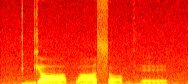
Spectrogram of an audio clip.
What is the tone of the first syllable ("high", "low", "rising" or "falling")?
falling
